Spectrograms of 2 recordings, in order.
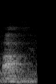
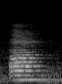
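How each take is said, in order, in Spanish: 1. La sílaba es ligera y débil. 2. El tono se mantiene alto y plano. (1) "el tono neutro queda como por defecto" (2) "primer tono, que es alto"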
